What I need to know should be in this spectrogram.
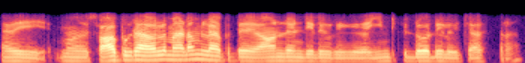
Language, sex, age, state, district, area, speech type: Telugu, male, 30-45, Andhra Pradesh, Srikakulam, urban, conversation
